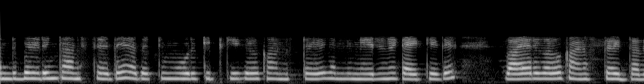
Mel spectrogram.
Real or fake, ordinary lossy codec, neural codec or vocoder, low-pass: fake; none; codec, 32 kHz, 1.9 kbps, SNAC; 3.6 kHz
